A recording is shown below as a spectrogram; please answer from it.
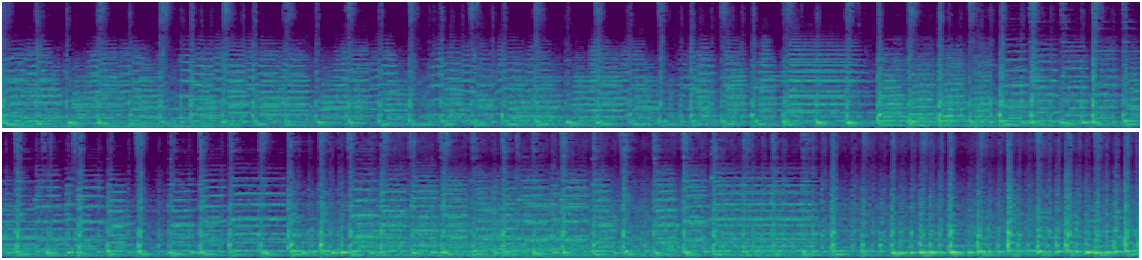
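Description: High school marching band playing, brass carrying the melody over frequent percussion hits. It gets louder near the end.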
